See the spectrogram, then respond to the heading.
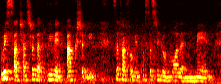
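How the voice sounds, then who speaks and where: A woman with lively intonation and a fairly quick pace, amid noticeable background noise and audible room echo. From Uganda, Kampala. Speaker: YouTuber. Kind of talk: casual vlog monologue. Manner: conversational, hesitant with fillers.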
